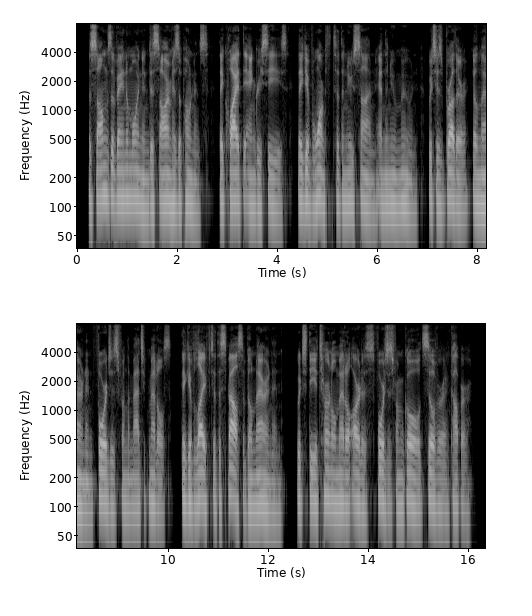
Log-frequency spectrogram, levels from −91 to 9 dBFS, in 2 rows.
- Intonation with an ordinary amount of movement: No, narrow, 2.2 semitones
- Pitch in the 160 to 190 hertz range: No, low, 105 Hz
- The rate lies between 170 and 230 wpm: Yes, average, 185 wpm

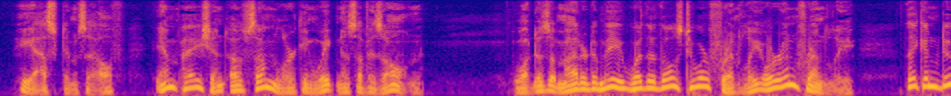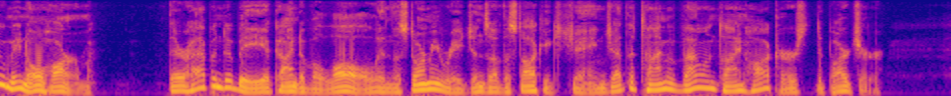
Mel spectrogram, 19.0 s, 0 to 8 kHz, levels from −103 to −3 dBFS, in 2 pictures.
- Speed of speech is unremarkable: Yes, average, 165 wpm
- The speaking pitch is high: No, low, 110 Hz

